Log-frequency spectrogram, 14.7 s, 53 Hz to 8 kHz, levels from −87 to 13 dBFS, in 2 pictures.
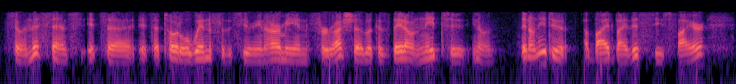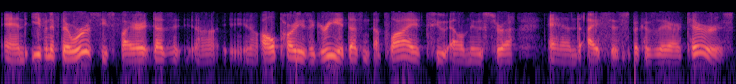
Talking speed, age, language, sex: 240 wpm, 40-59, English, male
